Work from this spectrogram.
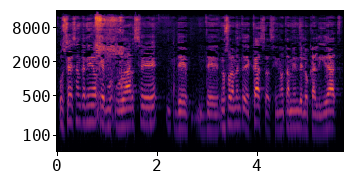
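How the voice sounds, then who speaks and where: A man interviewing a guest on local television, asking measured, formal questions. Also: medium pitch, a little mellow, a little hiss or hum. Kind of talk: news interview.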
